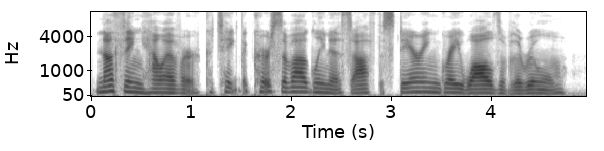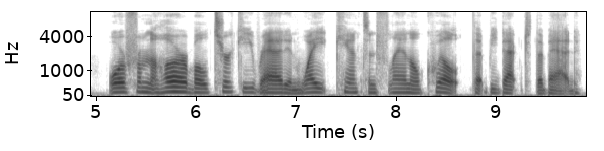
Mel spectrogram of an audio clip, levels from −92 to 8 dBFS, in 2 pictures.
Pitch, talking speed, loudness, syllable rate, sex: 160 Hz, 190 wpm, -21 LUFS, 5.0 syllables/s, female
